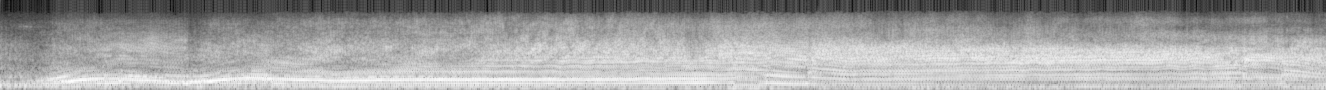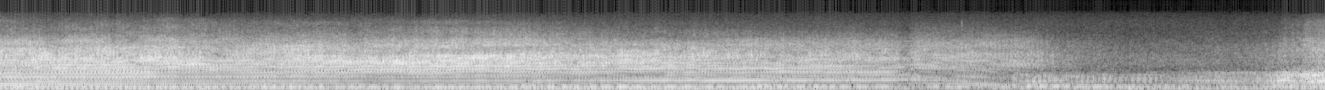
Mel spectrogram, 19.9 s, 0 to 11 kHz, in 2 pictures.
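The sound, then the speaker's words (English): An unblown 2-litre German flat-four Porsche engine in a racing car roars loud and continuous at Blackbush Airport, its rasping note rising and dipping as it revs through gear changes over the uneven surface with solid rear suspension, before easing off near the end. No voices. “the typical note of the unblown flat four-cylinder engine reacting to the solid rear suspension and rather uneven surface of Blackbush Airport.”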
